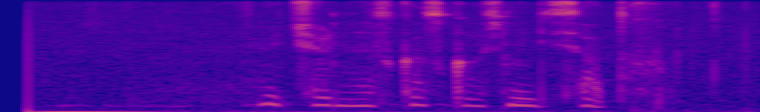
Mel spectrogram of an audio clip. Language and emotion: Russian, neutral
